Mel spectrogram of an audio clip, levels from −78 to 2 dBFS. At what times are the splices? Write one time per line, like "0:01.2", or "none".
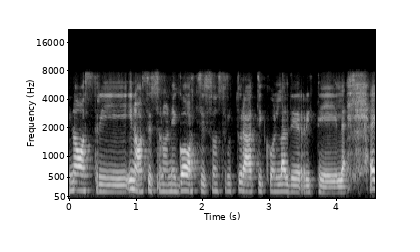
0:03.3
